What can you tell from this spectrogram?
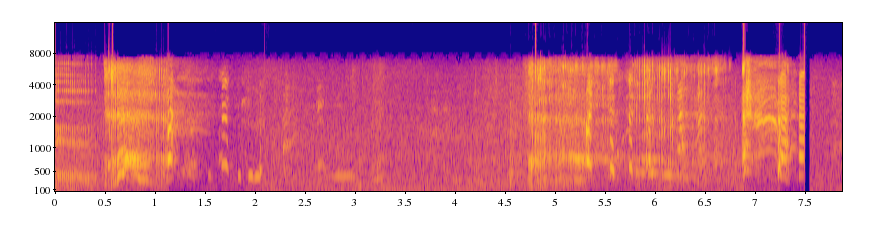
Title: My friend Burping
